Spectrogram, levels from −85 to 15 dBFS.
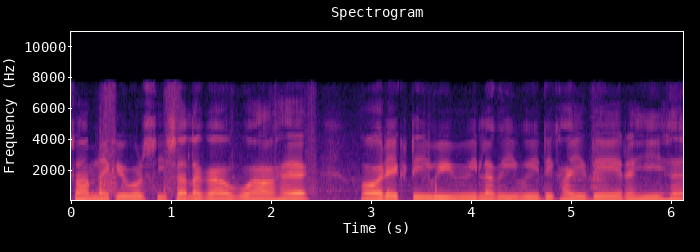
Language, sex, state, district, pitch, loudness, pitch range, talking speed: Hindi, male, Uttar Pradesh, Lalitpur, 130 Hz, -17 LUFS, 125-130 Hz, 165 wpm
